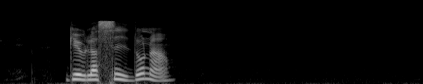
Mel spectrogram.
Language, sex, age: Swedish, female, 30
